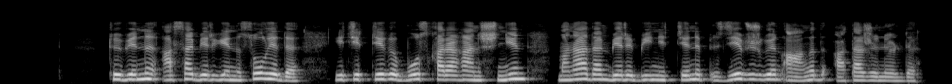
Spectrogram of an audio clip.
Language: Kazakh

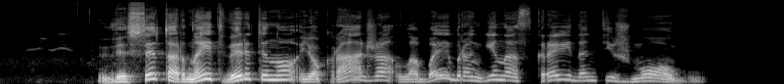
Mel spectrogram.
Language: Lithuanian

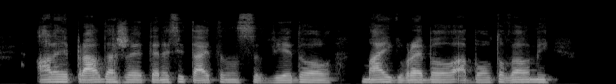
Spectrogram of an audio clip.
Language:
Slovak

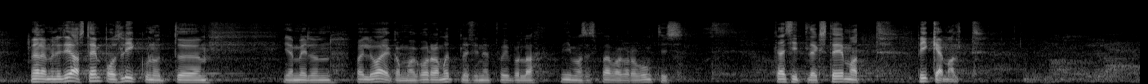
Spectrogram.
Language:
Estonian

